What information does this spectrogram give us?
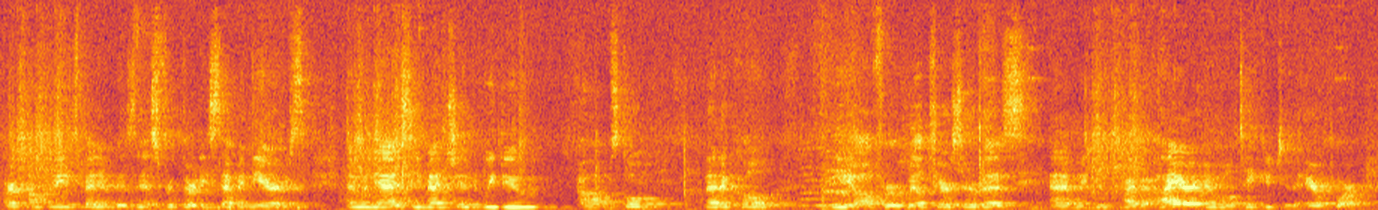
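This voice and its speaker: Flat-voiced woman accepting an award. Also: lowish voice, normal speed. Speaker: business owner accepting an award. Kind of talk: acceptance speech. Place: banquet room at an awards dinner. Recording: distant echoey hall with noise.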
